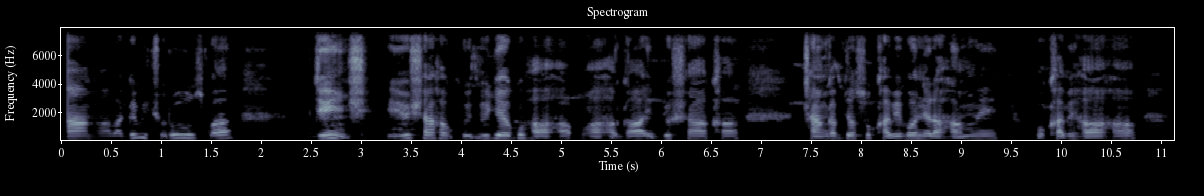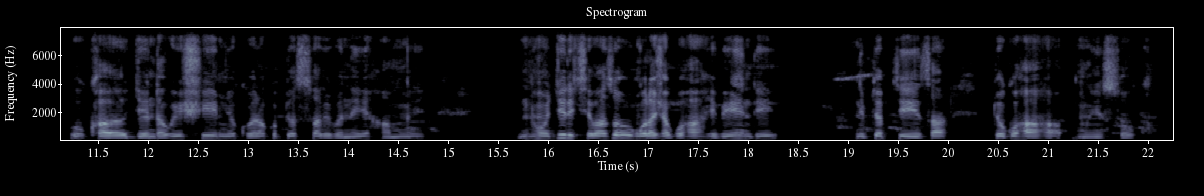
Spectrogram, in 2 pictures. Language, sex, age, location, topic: Kinyarwanda, female, 36-49, Musanze, finance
